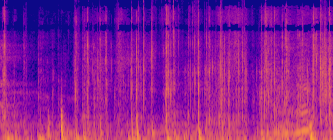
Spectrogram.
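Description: Small scissors snipping and tapping at a taped cardboard parcel during an unboxing, with close, irregular clicks and crinkles in a quiet room.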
